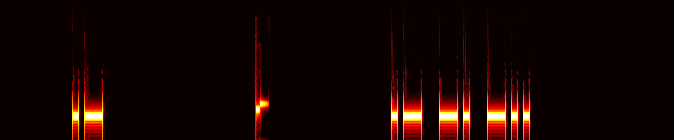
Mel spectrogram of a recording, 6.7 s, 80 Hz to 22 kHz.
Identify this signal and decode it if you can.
Morse code, heard as a keyed tone, about 20 wpm, 700 Hz. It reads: A AND
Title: Top 500 Words 20wpm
